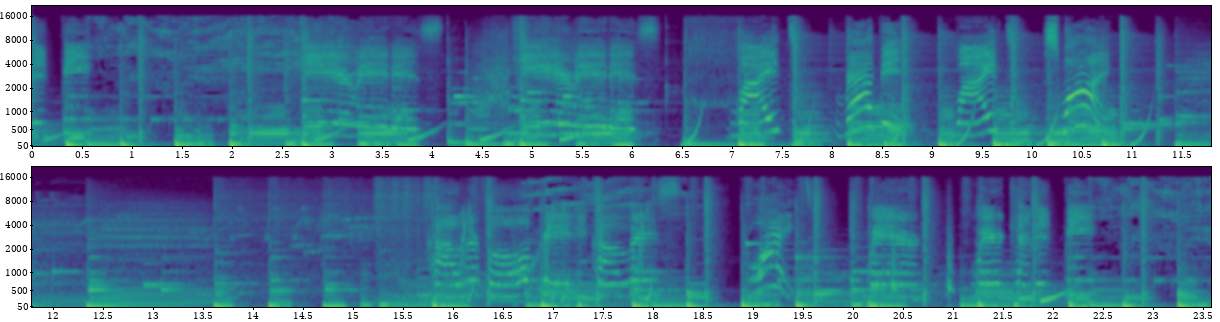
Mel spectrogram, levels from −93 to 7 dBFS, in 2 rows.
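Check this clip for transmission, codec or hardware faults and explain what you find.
Nothing stood out on listening to this clip.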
